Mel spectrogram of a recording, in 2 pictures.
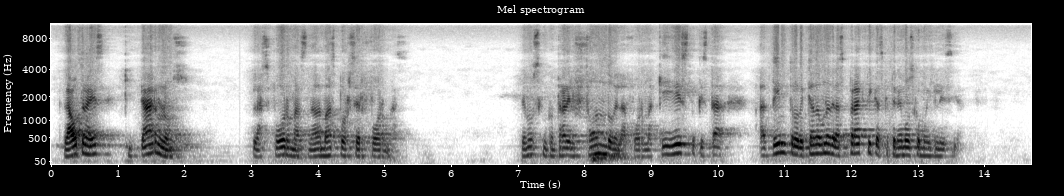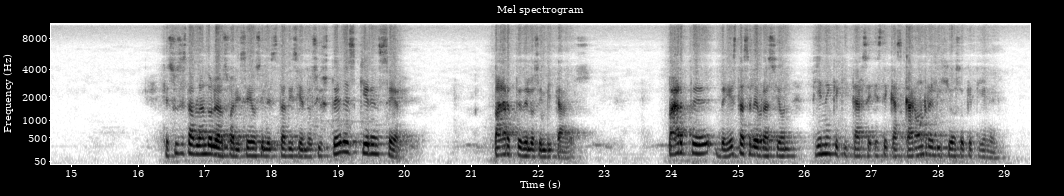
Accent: Metepec, State of Mexico, Mexico; cuando vivía aquí, cuando era niño en Metepec, pasaban señores con burros

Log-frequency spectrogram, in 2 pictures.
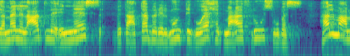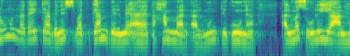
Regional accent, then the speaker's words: Shubra, Cairo Governorate, Egypt; أنا من شبرا، وشبرا بتاعتنا هي اللي كنا بنروح فيها سينما الحي،

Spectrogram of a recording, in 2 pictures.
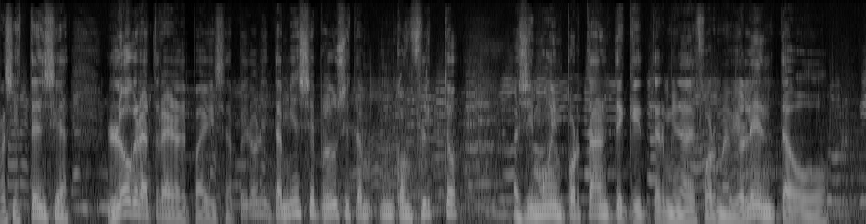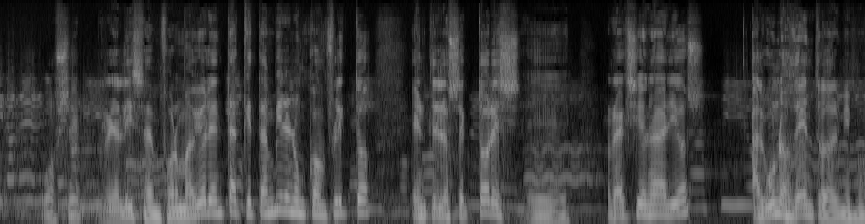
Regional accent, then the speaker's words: Argentina; esta coyuntura histórica que estamos viviendo como pueblo argentino

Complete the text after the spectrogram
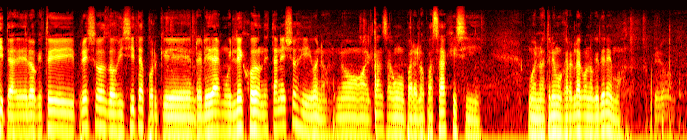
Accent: Bahía Blanca, Buenos Aires Province, Argentina; born there; moved away; also born or lived in Allen; De Bahía Blanca, nacido en Bahía Blanca, y hace 8 años me fui a vivir a Río Negro, Allen.

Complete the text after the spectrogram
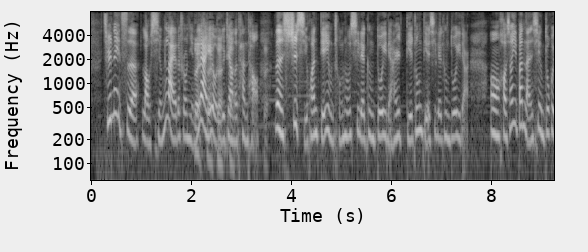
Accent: Beijing, China; 我们特别是土生土长的北京观众

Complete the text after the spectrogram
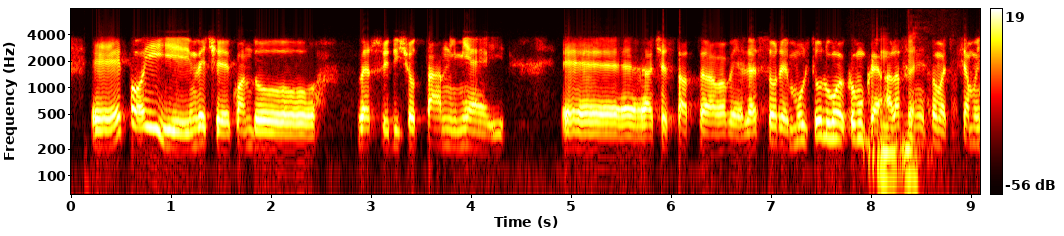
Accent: Sardinia, Italy; Io sono sardo

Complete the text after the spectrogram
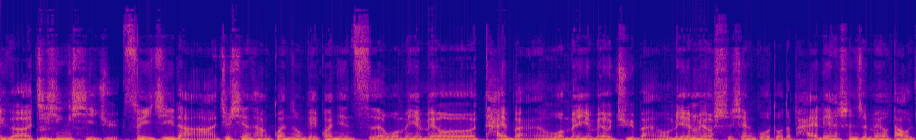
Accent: China; 我们中国人做派对是很少的

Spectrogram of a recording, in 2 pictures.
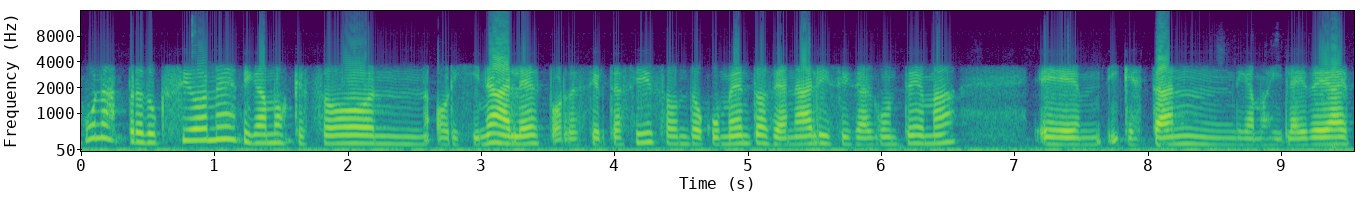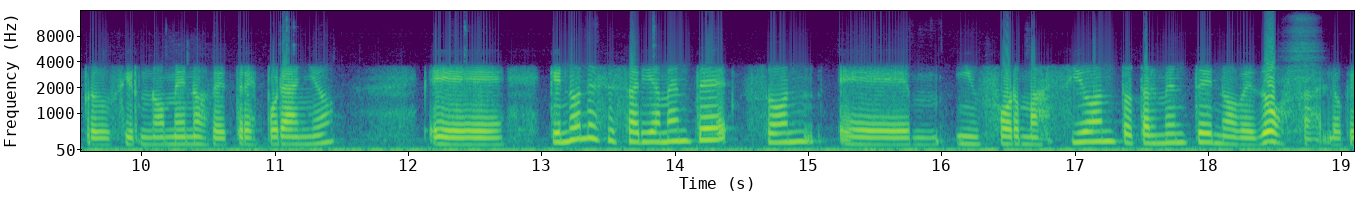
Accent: Argentina; la verdad que nosotros como argentinos nos tiene que interesar mirar al interior de cada una de las provincias

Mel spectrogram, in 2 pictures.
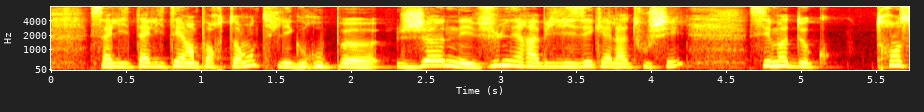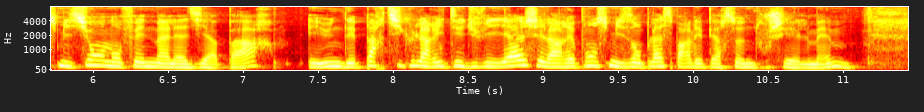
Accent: Saint-Étienne, Auvergne-Rhône-Alpes, France; je suis une femme cisgenre, blanche, de plus de 40 ans. J'ai grandi ici à Saint-Étienne. Comme vous le savez, Saint-Étienne est une ancienne ville minière frappée par la désindustrialisation.

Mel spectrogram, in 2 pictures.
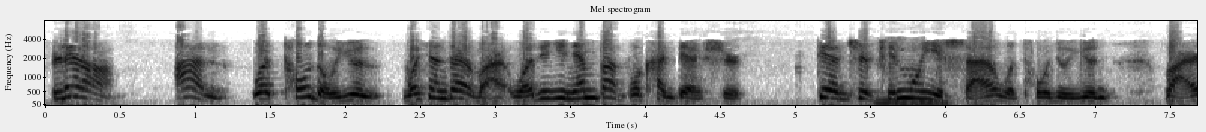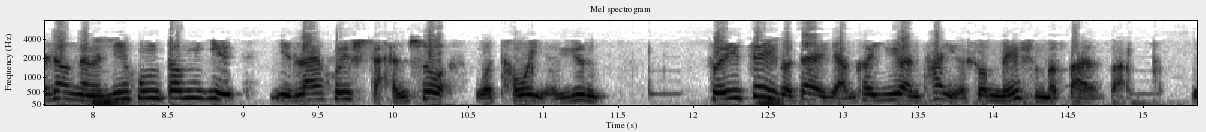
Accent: Tianjin, China; 我是天津的一个会员。

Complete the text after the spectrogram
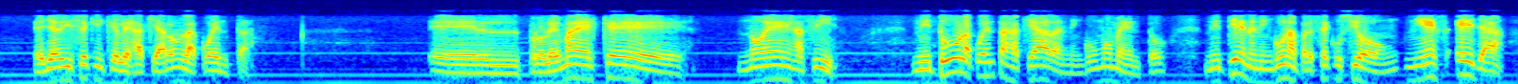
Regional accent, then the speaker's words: Venezuela; Las víctimas somos los venezolanos decentes

